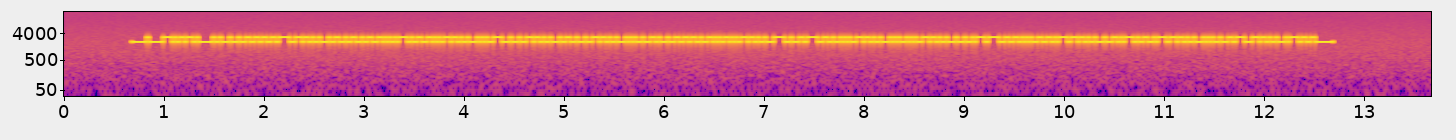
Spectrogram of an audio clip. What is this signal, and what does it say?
RTTY (45.45 baud, 850 Hz shift), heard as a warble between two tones, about 2550 Hz centre. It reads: 1885 2224324 691 21 6718044 57506 66 1358683 7323 679 38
